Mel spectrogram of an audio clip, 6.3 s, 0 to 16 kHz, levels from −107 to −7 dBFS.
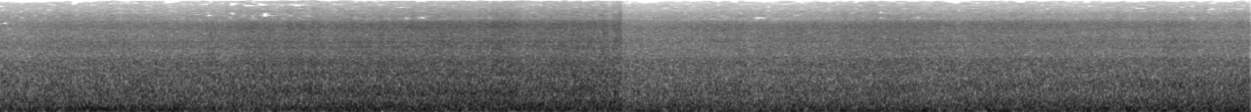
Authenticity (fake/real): real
